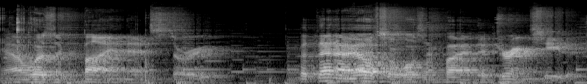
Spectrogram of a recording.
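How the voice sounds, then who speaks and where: A man playing a boozy, wisecracking hardboiled private detective in a parody noir radio drama, delivered deadpan. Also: fairly low pitch, takes it slowly, vocal fry, exaggerated voice. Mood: world-weary. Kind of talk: parody noir radio drama, first-person narration and dialogue. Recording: very echoey, distant, music underneath.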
